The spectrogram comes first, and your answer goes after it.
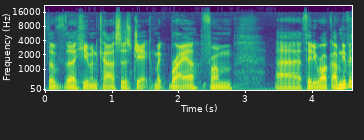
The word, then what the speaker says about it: McBrayer: I thought it was McBrayer. Yeah. What do you think, Nadeshda? How do you pronounce it? I would say McBrayer, but I always pronounce things wrong, so you should probably go with That's McBrayer. That's true for McBrayer.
